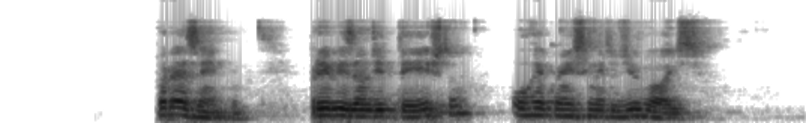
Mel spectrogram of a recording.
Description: Pronounced as (IPA)
/ʁe.kõ.ɲe.siˈmẽ.tu/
